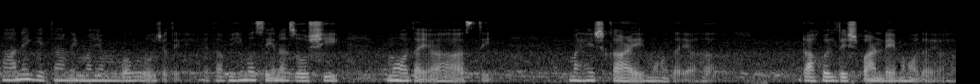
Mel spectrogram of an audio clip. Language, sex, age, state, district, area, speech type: Sanskrit, female, 45-60, Maharashtra, Nagpur, urban, spontaneous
